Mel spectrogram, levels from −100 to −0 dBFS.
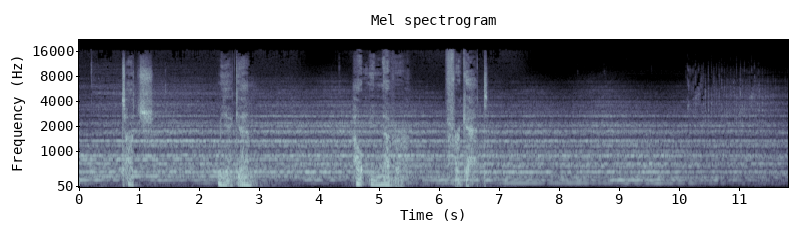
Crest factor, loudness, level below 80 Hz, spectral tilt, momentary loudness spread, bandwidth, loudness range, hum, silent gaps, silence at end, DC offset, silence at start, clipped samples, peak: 22 dB; -29 LUFS; -58 dBFS; -3.5 dB/octave; 12 LU; 16.5 kHz; 7 LU; none; none; 0 s; under 0.1%; 0 s; under 0.1%; -8 dBFS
